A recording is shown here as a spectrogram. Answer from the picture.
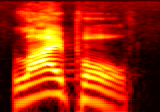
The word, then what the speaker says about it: Leipold: It's Lance Leipold. We got to get that right. If we want to hire that guy, we got to get his name right. Leipold.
